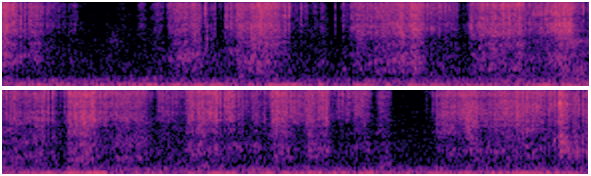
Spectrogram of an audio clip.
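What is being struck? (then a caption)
Woven plastic mesh bag. Long nails scratch and rub across an empty, large, flat yellow woven plastic mesh tote shopping bag lying on carpet. The result is a quiet, dense, bright rasping and scratching that swells and fades in repeated strokes, with a faint low hum underneath.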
